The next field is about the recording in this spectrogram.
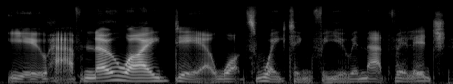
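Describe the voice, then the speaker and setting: A woman's voice: extremely low pitch, expressive, slow pace, vocal fry, sharp tone, no echo, studio quality, voice pushed down, full character voice. A woman reading a storybook, voicing a defiant male alpha vampire.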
